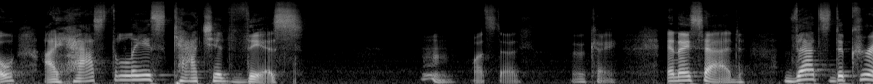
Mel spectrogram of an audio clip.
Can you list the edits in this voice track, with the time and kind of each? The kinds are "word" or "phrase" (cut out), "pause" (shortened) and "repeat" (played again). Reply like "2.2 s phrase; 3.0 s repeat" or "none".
none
